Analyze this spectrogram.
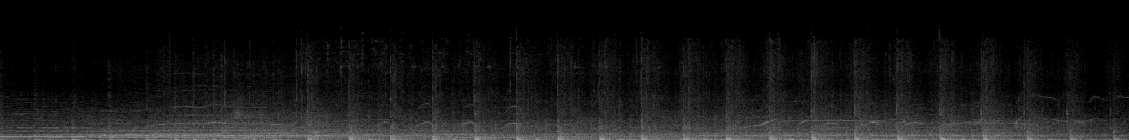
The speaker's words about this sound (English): and they will march up and down as the flags are lowered, and as the Indian crowd roar, then the Pakistani crowd roar. Another little bit of craziness, but it's so much fun there.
